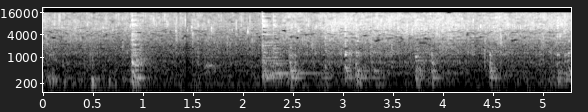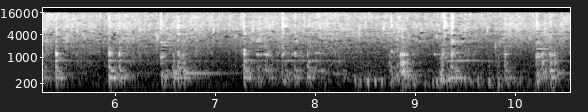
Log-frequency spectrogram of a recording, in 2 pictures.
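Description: Strips of pumpkin frying in oil in a stainless-steel kadai with a steady sizzle. From about two seconds in, a spatula scrapes and knocks against the steel pan again and again as the strips are stirred.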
